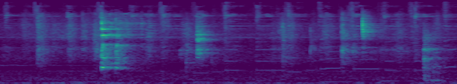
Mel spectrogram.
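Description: A small spatula scraping fudge mixture out of a bowl or pan, with scattered metallic clinks and taps, a brief high ring, and quieter scraping between hits, close by.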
